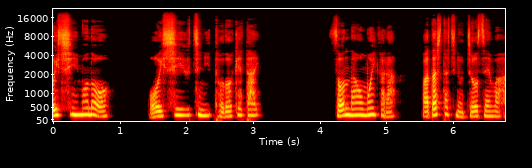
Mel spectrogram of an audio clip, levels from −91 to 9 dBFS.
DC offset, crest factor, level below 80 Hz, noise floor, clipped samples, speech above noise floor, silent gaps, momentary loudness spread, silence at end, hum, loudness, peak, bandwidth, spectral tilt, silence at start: under 0.1%; 20 dB; -58 dBFS; under -90 dBFS; under 0.1%; over 71 dB; none; 11 LU; 0 s; none; -20 LUFS; -2 dBFS; 18.5 kHz; -4 dB/octave; 0 s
